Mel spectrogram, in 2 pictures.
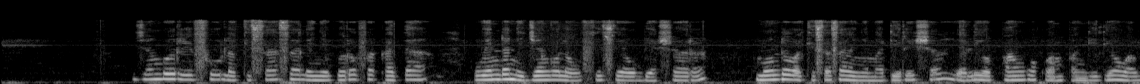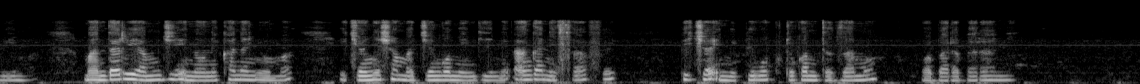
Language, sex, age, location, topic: Swahili, female, 25-35, Nairobi, finance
